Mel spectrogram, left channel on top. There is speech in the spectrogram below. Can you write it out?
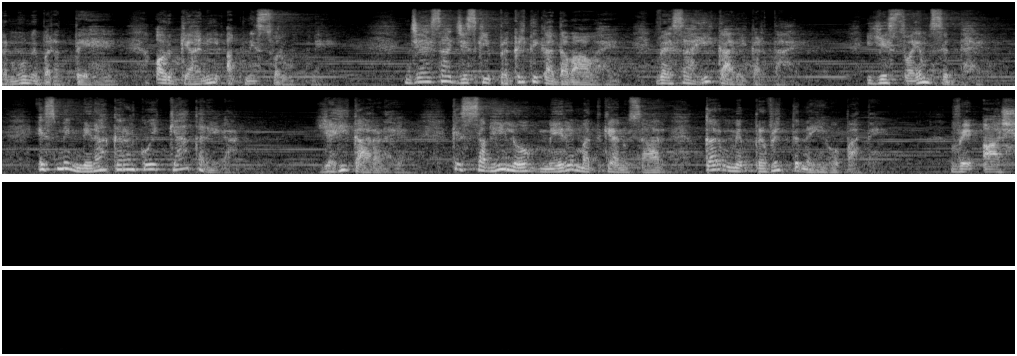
में बरतते हैं और ज्ञानी अपने स्वरूप में। जैसा जिसकी प्रकृति का दबाव है वैसा ही कार्य करता है, ये स्वयं सिद्ध है। इसमें निराकरण कोई क्या करेगा? यही कारण है कि सभी लोग मेरे मत के अनुसार कर्म में प्रवृत्त नहीं हो पाते। वे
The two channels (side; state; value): right; silent; 63 dB below the other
